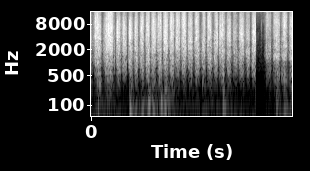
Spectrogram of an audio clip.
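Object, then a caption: Knit fabric running shoe upper scrubbed with a bristle brush. A gloved hand scrubs the foam-covered black and grey knit upper of a Skechers running shoe, with its foam sole edge, back and forth using a wooden-handled bristle brush. About 16 quick, bright, hissy scratching strokes come in a steady rhythm, with a brief silent pause near the end before the scrubbing resumes.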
